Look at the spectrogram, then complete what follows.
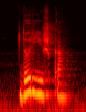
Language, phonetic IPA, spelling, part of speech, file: Ukrainian, [doˈrʲiʒkɐ], доріжка, noun, Uk-доріжка.ogg
- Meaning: diminutive of доро́га (doróha): 1. path (surface for walking or cycling) 2. strip of carpet 3. track, lane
